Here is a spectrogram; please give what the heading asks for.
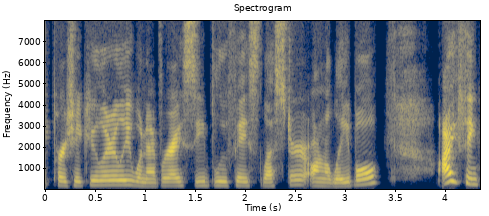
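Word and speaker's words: Leicester: out loud and it had the word Lester in it. And guess what? I didn't pronounce correctly, the word Lester. Because it doesn't look like Lester phonetically to me.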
